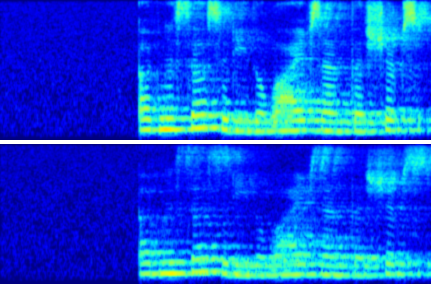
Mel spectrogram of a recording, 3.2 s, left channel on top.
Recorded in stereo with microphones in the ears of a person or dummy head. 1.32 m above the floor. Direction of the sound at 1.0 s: 40° left (ahead or behind).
